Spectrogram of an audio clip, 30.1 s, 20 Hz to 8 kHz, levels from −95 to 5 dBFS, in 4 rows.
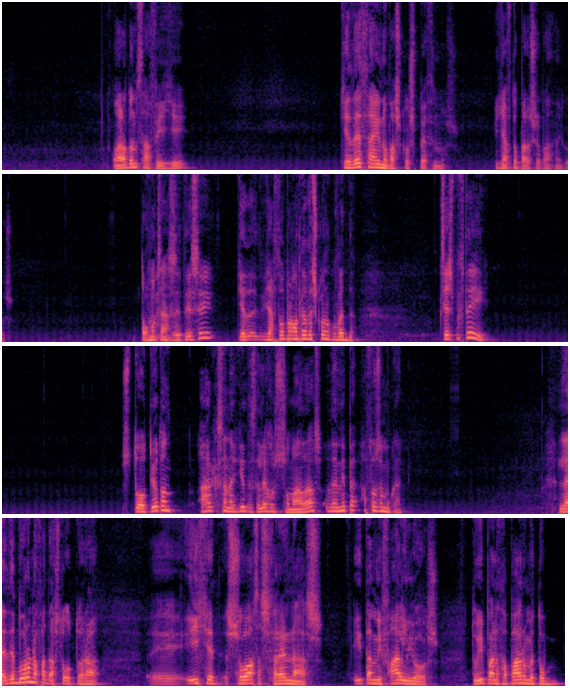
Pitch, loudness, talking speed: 130 Hz, -25 LUFS, 125 wpm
